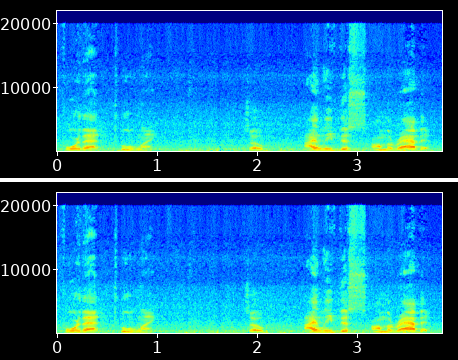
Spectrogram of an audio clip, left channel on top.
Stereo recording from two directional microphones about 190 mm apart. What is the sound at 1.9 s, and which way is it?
A man's voice, 30° right (ahead or behind).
